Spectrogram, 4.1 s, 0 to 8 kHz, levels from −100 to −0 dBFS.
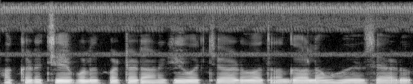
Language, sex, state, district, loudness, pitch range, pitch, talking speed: Telugu, male, Andhra Pradesh, Sri Satya Sai, -15 LUFS, 95-110 Hz, 100 Hz, 100 wpm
